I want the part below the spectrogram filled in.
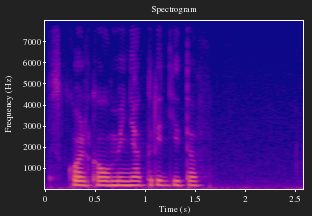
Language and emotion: Russian, neutral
